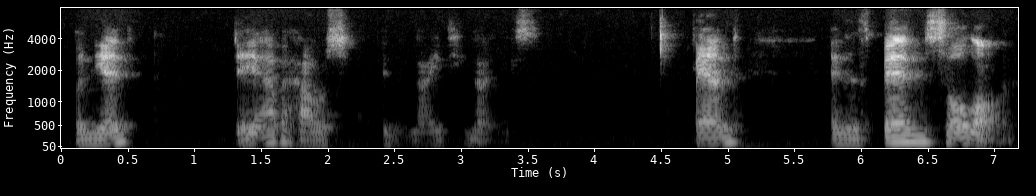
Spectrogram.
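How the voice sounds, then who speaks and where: A man with an American accent, medium pitch, ordinary pitch variation, moderate pace, a somewhat breathy quality, big swings in loudness, and long, frequent pauses. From United States. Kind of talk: casual livestream talk to camera.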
